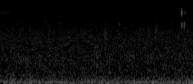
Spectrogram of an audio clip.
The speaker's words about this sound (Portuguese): Deveria ser alguma daquelas chuvas de verão que ficam presentes por dias sem parar.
